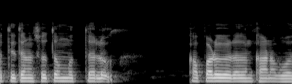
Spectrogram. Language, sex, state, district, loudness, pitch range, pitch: Kannada, male, Karnataka, Koppal, -16 LUFS, 145-155 Hz, 150 Hz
